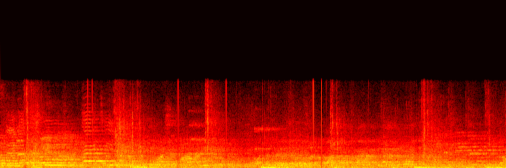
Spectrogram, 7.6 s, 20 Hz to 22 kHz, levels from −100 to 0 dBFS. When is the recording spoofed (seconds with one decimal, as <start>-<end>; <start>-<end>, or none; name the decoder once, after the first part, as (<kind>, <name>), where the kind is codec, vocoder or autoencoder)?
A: none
